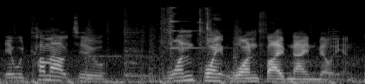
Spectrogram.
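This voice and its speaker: A man in his thirties hosting a street interview outdoors on a city street, asking quick questions and running through numbers in an upbeat way. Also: a little high, lively intonation, over music. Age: 30s.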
